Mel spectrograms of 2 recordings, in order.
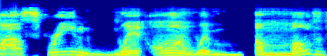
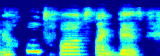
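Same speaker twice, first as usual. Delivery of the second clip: incredulous; 9 semitones higher than usual. Retold or imitated. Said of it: "And I was like".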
